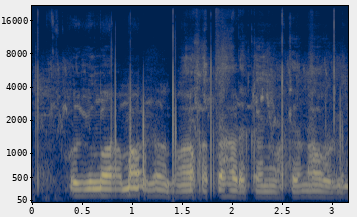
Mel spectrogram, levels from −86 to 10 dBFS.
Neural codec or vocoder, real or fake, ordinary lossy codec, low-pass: vocoder, 44.1 kHz, 128 mel bands, Pupu-Vocoder; fake; none; none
